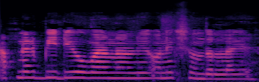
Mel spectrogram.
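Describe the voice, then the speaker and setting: A woman's voice: high-pitched, steady tone, normal speed, a bit bright. A young woman with a Noakhali Bengali accent, hosting a casual live stream and chatting through viewers' comments, thanking people by name. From Noakhali, Bangladesh.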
